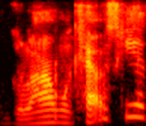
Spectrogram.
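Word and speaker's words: Glowinski: You got a Mark Glowakowski, that's how you say his name is.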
